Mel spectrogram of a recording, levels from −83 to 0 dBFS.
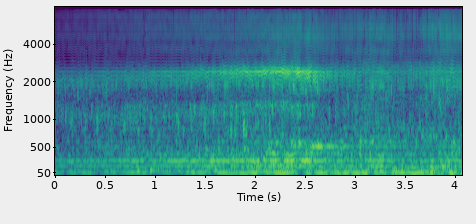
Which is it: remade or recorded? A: remade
